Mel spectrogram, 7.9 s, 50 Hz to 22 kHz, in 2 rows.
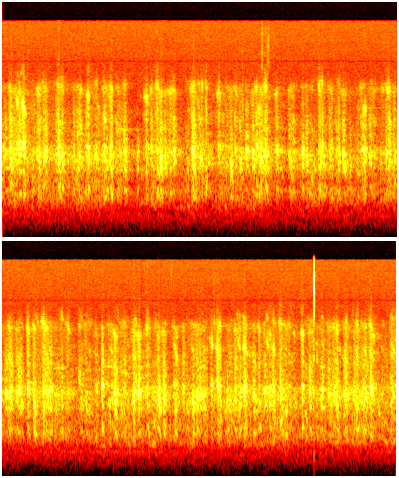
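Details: In Chappaqua, New York, on 12 March, wood frogs in amplexus fill the air with a dense chorus of short, duck-like clucking croaks.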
